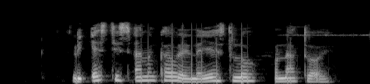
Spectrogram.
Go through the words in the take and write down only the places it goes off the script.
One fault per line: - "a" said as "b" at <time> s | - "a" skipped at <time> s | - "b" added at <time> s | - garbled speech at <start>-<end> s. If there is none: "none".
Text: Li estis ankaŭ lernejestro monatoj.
none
